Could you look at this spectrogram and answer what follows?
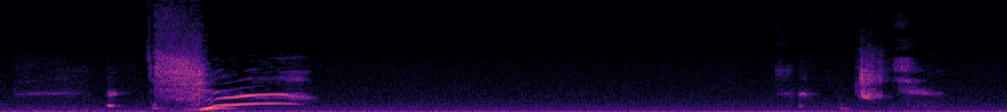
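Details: Woman with cat allergy in an apartment next to a neighbour's cat, sneezing non-stop: forceful voiced sneeze, then a softer second burst a few seconds later.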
